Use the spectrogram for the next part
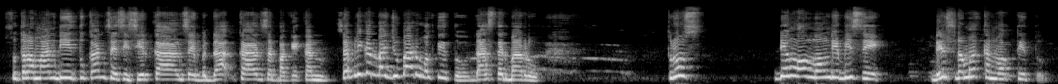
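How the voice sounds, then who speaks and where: High-voiced woman telling a personal story. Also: animated, normal speed, a bit bright. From North Sumatra, Indonesia. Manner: storytelling, acting out quoted dialogue, repetitive phrasing. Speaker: interview guest. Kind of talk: emotional personal testimony.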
